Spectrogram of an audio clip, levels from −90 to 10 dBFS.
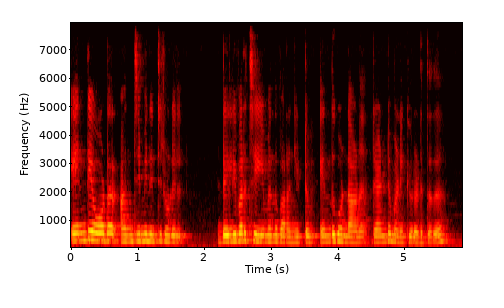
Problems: none marked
